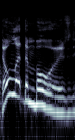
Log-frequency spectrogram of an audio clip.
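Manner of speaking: high-pitched, slow drawl with every word stretched out. Voicing the Pumpkinhead, drifting into a little Randy Savage. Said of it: "That was a little Randy Savage".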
